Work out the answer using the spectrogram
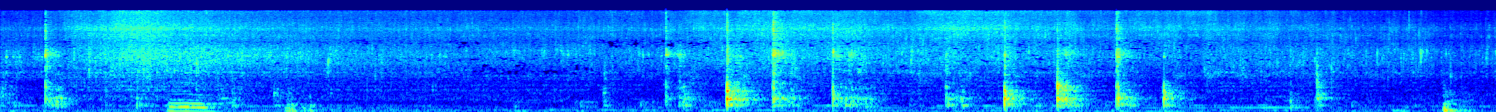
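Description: Sliced shallots sizzling in hot oil in a wok, with a steady hiss that swells a second or two in. In the second half, a metal spatula knocks and scrapes sharply against the pan several times as the shallots are stirred.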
